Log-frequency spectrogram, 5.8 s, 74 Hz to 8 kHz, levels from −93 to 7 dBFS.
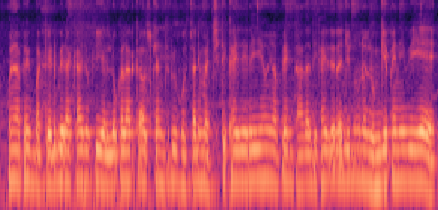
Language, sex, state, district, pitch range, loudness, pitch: Hindi, male, Uttarakhand, Uttarkashi, 135-145 Hz, -15 LUFS, 140 Hz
